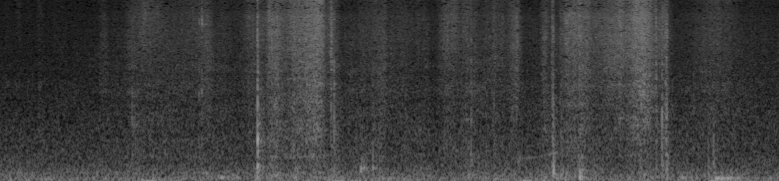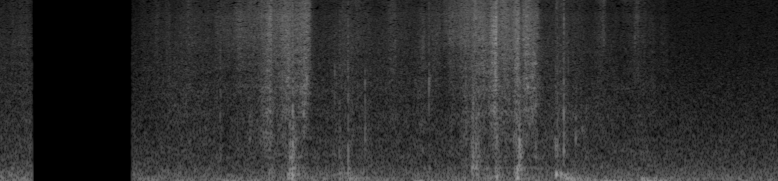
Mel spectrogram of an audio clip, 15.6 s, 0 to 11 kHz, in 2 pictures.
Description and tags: Putting socks on/off on ceramic tiles. Recorded with a ZOOM H2 in a bathroom of a house, normalized with Audacity.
